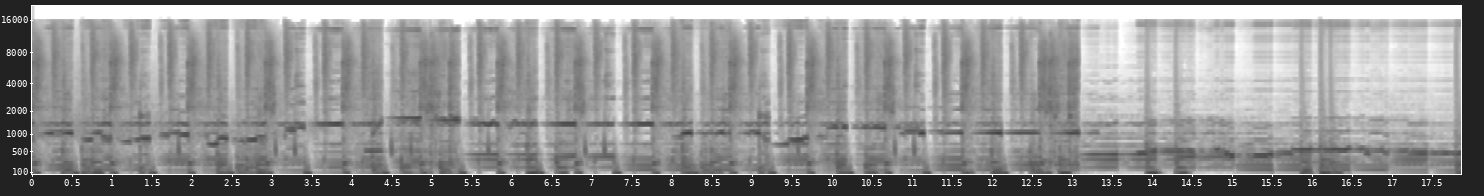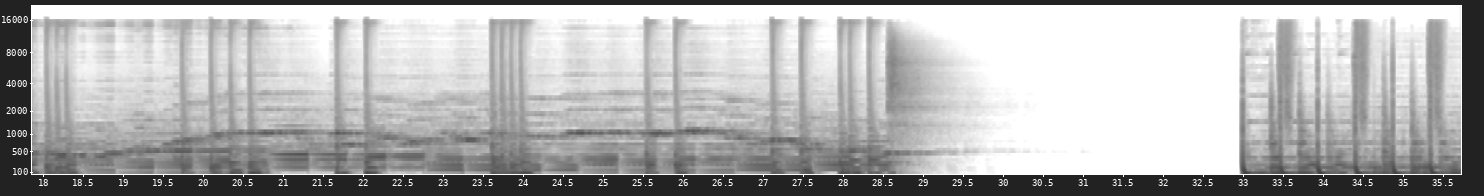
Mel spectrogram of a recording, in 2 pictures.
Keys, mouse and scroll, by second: 2.1 middle click, 2.1 click, 3.6 middle click, 3.8 s, 4.3 click, 5.0-14.6 middle drag, 6.3 2, 6.4 click, 6.7 g, 7.7 click, 7.9 Tab, 8.1 scroll down 2, 8.4-9.8 scroll up 2, 14.6 KP_7, 14.9 z, 15.0-16.0 scroll down 1, 16.0 middle click, 16.6 click, 16.8 Tab, 17.0 click, 17.4 3, 17.7 z, 18.0 click, 18.1 shift+click, 18.5 click, 18.9 shift+click, 20.0 middle click, 20.5 scroll up 1, 20.7 2, 20.8 click, 21.1 ctrl+click, 23.0 middle click, 23.2 3, 23.6 shift+click, 23.9 KP_7, 24.2-25.7 shift+middle drag, 25.2 e, 25.7 s, 26.6 click, 26.8 g, 27.8 click, 27.9-33.5 middle drag, 33.8 shift+click, 33.9 e, 34.9 2, 35.0 click, 35.2 g, 35.6 click.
